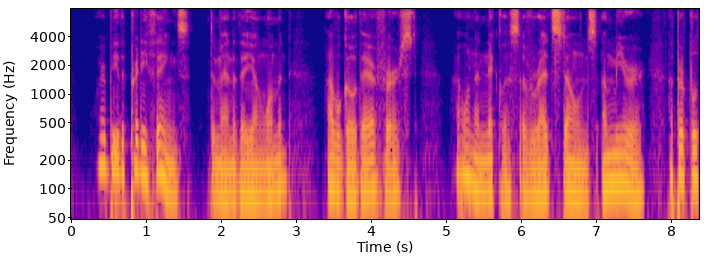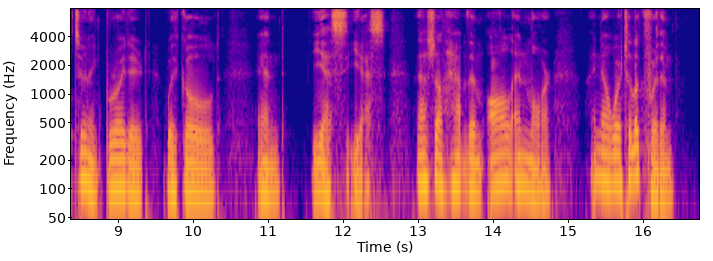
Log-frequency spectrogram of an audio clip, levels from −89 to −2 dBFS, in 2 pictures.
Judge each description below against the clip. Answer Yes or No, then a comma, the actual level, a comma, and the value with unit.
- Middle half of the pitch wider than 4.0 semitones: Yes, average, 5.0 semitones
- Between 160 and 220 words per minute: Yes, average, 190 wpm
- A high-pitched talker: No, very low, 95 Hz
